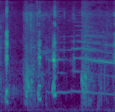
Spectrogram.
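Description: Chickens cluck in short, quick, close bursts over a brief moment on a snowy Mississippi winter day, with faint background noise.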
